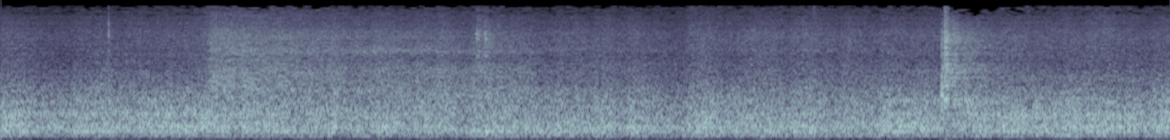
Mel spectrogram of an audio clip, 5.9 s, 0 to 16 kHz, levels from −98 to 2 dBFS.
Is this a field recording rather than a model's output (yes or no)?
yes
